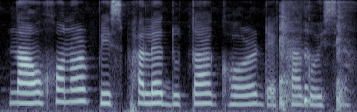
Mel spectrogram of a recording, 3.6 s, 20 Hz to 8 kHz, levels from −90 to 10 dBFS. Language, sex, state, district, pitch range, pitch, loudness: Assamese, female, Assam, Sonitpur, 240-275 Hz, 260 Hz, -18 LUFS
